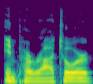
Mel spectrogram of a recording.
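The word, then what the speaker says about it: Imperator: Which, you know, in high Gothic you would pronounce it empirator, but it just means emperor.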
